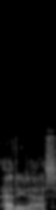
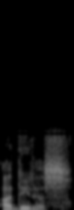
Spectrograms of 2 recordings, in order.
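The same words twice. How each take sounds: First: The name is said the foreign way. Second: The name is said the usual local way.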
